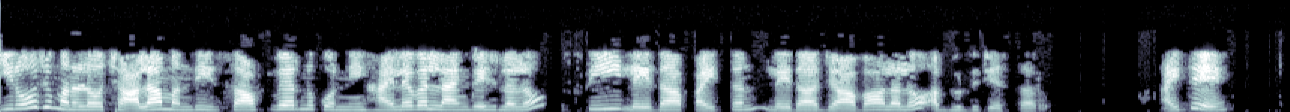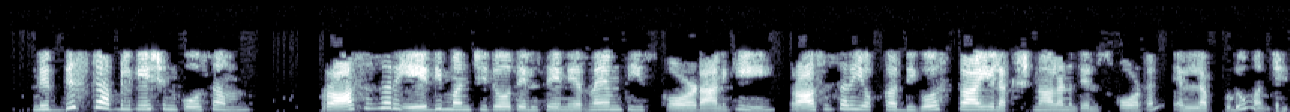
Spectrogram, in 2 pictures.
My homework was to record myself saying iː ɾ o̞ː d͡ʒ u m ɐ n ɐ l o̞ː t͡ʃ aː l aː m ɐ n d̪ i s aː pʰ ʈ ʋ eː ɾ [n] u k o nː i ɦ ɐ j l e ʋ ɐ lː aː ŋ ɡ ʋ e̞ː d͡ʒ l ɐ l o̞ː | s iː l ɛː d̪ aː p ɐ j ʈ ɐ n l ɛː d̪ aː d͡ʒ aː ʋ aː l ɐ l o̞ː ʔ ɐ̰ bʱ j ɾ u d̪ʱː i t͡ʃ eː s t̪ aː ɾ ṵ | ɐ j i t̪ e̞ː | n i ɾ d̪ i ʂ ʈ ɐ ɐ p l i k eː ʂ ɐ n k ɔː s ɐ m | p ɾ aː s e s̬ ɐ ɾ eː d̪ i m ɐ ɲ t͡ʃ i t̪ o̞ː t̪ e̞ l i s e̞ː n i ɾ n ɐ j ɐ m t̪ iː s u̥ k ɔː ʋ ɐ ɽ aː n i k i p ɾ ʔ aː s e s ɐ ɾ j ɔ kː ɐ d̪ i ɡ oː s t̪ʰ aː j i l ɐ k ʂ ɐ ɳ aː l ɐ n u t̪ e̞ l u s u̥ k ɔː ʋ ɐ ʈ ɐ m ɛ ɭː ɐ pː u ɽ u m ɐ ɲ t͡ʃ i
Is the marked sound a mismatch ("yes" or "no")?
no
